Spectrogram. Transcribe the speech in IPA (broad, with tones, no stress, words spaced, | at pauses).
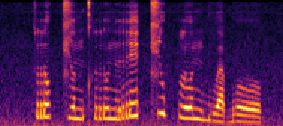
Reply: kro˦˥k̚t͡ɕo˧nkʰru˧n re˦˥ʔt͡ɕu˥˩ʔplo˧n bu˨˩a̯boː˨˩k̚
